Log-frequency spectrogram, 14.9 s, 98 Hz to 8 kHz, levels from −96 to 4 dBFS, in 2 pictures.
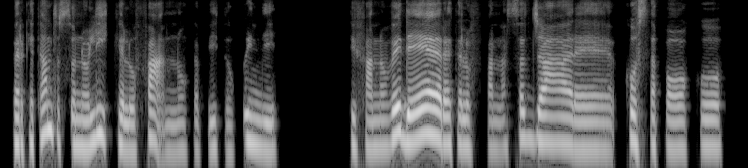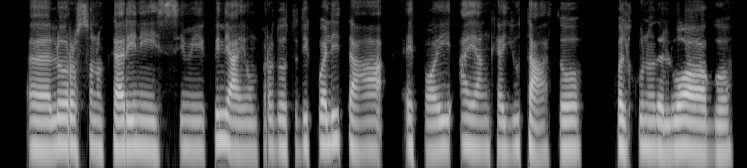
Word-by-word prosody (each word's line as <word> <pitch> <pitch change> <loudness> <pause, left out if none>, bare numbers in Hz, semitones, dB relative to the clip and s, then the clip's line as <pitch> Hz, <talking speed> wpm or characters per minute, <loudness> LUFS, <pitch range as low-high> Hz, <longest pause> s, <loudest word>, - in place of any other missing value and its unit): Perché 180 0 0
tanto 240 -1 +3
sono 175 -3 -2
lì 220 +4 +3
che 235 -6 -1
lo 155 -2 +1
fanno, 155 -3 -3
capito? 160 -1 -10
Quindi, 170 -5 0 0.7
ti 180 - -5
fanno 170 +1 -4
vedere, 215 -1 +8
te 180 - -7
lo 175 - +1
fanno 165 0 -11
assaggiare, 180 -4 0
costa 185 -3 -1
poco, 170 +1 -3 0.4
eh 165 -1 +1
loro 180 +1 +2
sono 170 +1 -6
carinissimi 170 -1 -1
quindi 200 -1 0
hai 160 -1 0
un 155 0 -7
prodotto 170 +1 -6
di 180 +1 -5
qualità 175 -3 -1 0.2
e 175 0 -5
poi 160 +2 -1
hai 180 -1 -3
anche 165 0 -6
aiutato 165 0 -2 0.3
qualcuno 170 0 -1
del 160 -2 +1
luogo. 155 -2 +2
170 Hz, 145 wpm, -24 LUFS, 165-180 Hz, 0.7 s, vedere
